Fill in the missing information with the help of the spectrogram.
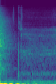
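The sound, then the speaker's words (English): A single sharp slap imitating the smack of a left front kick landing on an opponent's liver area, loud at the onset and fading quickly into a faint low hum, with no talking. “I heard that slap. That that it sounded like this.”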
